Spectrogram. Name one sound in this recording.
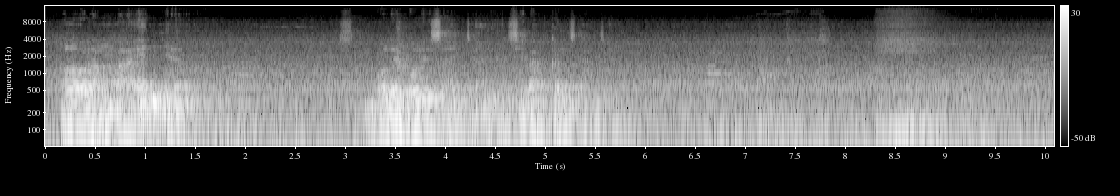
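A man speaks calmly through a microphone, with a slight echo.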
